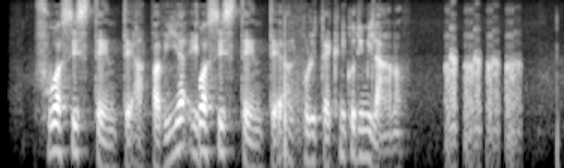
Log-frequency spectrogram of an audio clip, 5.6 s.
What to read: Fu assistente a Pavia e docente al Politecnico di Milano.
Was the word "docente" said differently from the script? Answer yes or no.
yes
